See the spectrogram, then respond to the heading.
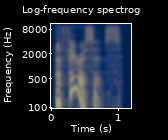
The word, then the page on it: aphaeresis: British English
